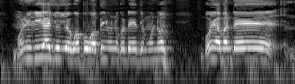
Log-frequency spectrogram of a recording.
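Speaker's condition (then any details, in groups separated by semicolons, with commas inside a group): Cerebral palsy; speech affected by condition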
